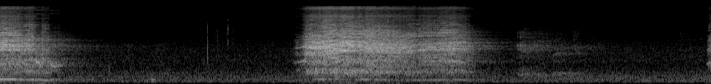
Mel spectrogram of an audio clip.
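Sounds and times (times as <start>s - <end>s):
vulture call: 0.0s - 0.8s, 3.0s - 4.8s.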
